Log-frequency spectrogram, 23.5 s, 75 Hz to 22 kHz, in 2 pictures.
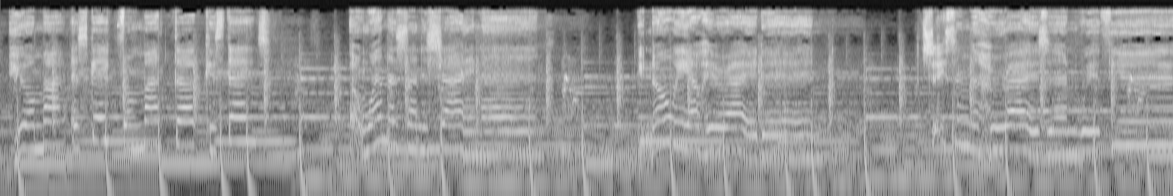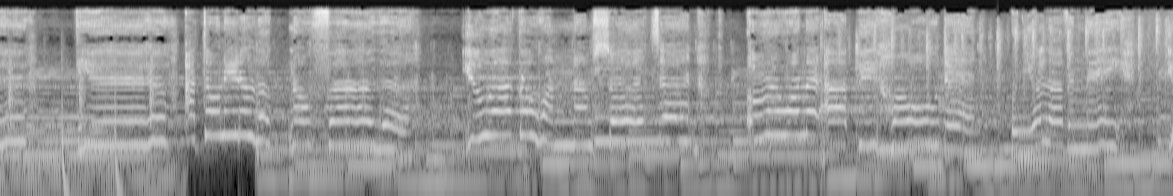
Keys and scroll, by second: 14.5 Down, 22.9 ctrl+v.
